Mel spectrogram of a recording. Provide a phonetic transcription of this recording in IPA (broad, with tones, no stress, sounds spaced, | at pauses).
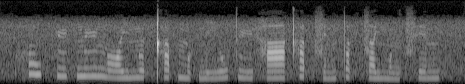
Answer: h o˥ w pʰ yː˧ k̚ n̪ yː˧ ŋ ɔː˨˧ j m ɵ˧ t̚ kʰ ɐ˧ p̚ m ʊ˨ k̚ n̪ iː˨˥ w t̪ yː˨ h aː˧ kʰ ɐ˥ t̚ s ɪ˨˥ ŋ t̪ ɐ˥ k̚ t͡s ɐ˧ j m ʊ˨ ŋ t͡sʰ ɪ˧ ŋ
